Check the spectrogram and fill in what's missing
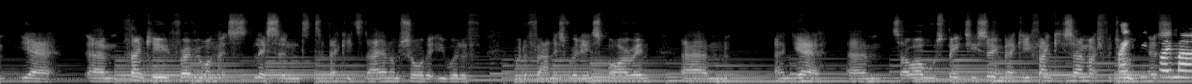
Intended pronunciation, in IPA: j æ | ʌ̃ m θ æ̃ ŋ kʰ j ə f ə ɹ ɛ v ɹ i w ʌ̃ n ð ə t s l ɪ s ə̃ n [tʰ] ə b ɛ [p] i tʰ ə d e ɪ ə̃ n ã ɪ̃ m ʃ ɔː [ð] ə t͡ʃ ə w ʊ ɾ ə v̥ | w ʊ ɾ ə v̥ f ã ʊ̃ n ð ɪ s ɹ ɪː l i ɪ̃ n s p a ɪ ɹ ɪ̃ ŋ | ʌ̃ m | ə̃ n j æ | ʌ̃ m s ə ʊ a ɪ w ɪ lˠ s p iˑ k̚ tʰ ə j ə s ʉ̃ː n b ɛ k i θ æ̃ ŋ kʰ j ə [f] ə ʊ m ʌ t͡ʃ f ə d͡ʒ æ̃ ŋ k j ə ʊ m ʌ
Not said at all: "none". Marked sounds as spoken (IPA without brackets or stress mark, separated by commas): tʰ, k, ð, s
